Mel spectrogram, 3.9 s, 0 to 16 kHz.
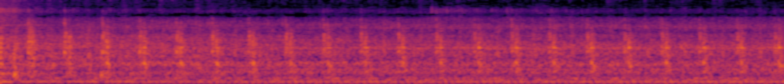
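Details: Jeep 4.0 at idle when hot: a steady light knock of roughly 160 per minute, tapping evenly over the engine; source not pinned down.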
